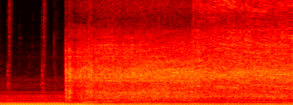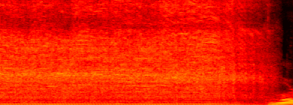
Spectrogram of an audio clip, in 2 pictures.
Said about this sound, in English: Back to grinding.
